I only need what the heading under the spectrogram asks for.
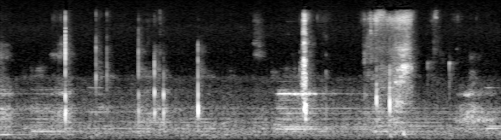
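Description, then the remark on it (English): Quiet, irregular computer keyboard typing as someone types in a secret word, with scattered sharp key clicks and a brief flurry of rapid taps near the end over faint background noise. “And typing in right now.”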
